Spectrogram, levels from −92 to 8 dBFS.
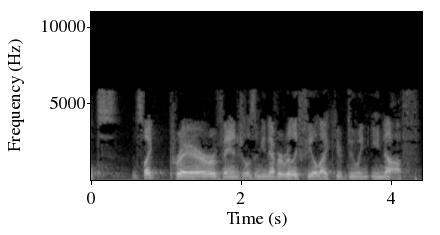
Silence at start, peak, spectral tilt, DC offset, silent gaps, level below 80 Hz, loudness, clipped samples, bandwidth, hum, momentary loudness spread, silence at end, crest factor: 0 s; -10 dBFS; -6.5 dB/octave; under 0.1%; none; -58 dBFS; -28 LUFS; under 0.1%; 6.2 kHz; none; 11 LU; 0.05 s; 18 dB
